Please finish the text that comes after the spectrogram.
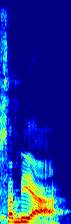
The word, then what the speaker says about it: sabiá: no primeiro a é porque a sílaba mais forte dessa palavra quando eu pronuncio é o o primeiro a primeira sílaba sábia e depois sabiá é a última sílaba Sabiá então a a e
